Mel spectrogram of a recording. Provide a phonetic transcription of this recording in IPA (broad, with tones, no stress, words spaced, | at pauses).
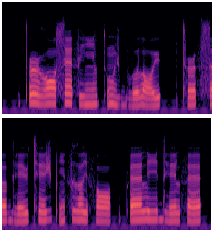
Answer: tʼə˞˥˨ɣɔ˥˨ sɛ˥˨θ ɣĩ˧˥ltʼũ˥˨ʒbʱʊ˩˥lɔ˩˥y̯ | tʰə˞˩˥θsə˧˥ɡʱe˩˥y̯ tʰe˧˥ʒpʼĩ˩˥θɣə˥˨i̯ θɔ˥˨ | pʼɛ˧˥li˧˥ dʱe˧˥lθɛ˧˥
